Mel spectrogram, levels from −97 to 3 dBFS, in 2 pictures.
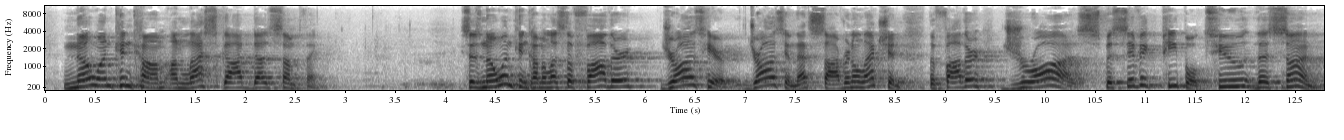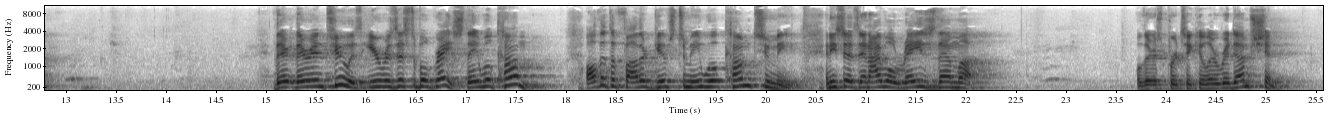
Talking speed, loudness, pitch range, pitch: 155 wpm, -16 LUFS, 205-245 Hz, 225 Hz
